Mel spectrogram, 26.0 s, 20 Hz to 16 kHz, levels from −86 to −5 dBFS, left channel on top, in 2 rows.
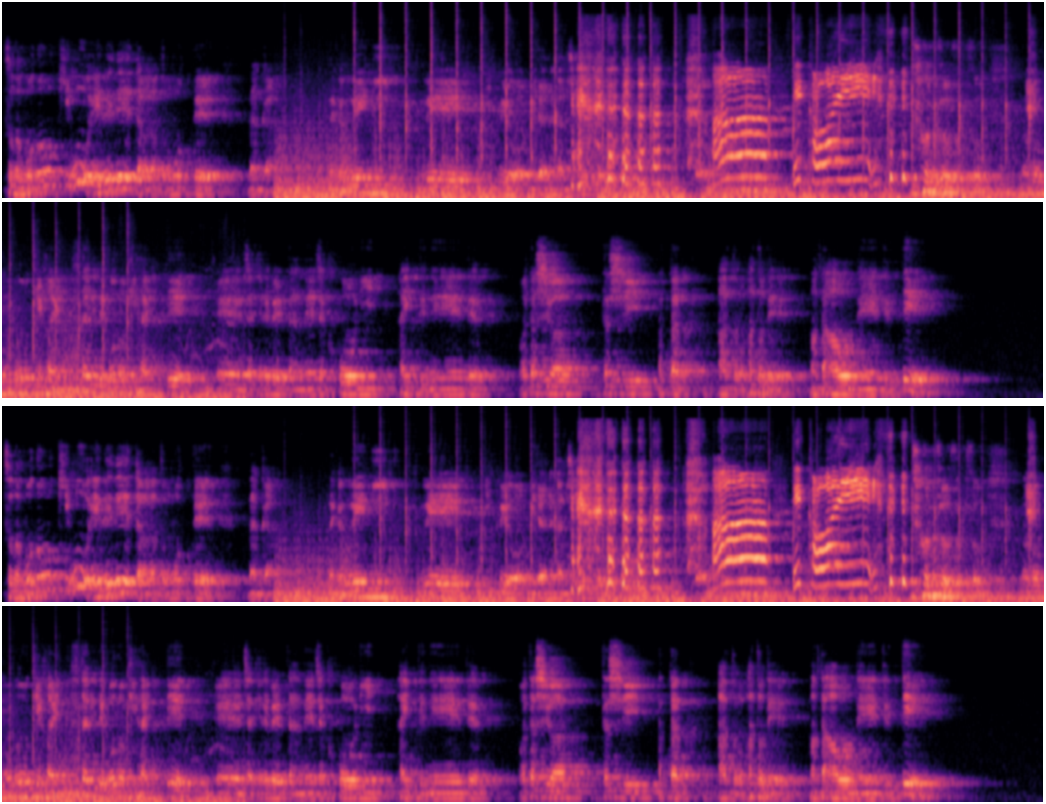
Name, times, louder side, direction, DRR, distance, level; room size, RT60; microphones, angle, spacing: voice 1, 0.0-3.4 4.1-4.8 5.2-5.8 6.0-7.8 8.7-8.9 11.3-15.3 15.7-19.0 19.5-20.1 20.5-21.5 21.8-22.8 23.1-24.5, right 1 dB, 60° right, 3 dB, 6.9 m, -31 dB
sound 1, 3.4-16.1, left 1 dB, 25° left, 0.9 m, -33 dB
voice 2, 7.2-8.3 8.5-11.3 12.8-12.9, right 4 dB, 20° right, 9 dB, 1.1 m, -23 dB
23.5 x 21.5 x 9.2 m, 1.1 s
head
